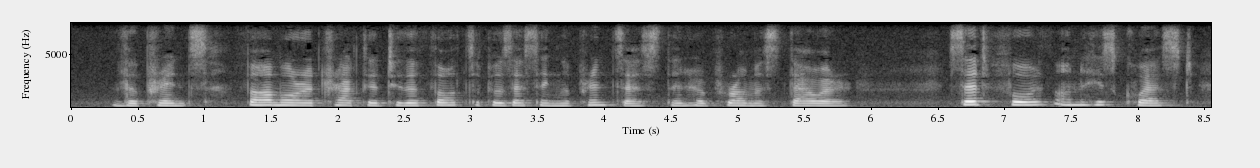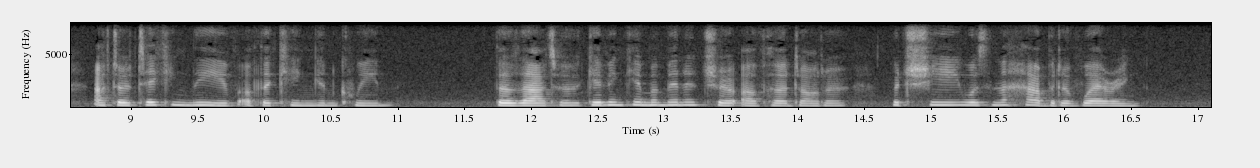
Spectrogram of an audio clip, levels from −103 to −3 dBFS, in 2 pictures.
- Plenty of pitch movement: No, average, 2.7 semitones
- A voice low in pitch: No, high, 215 Hz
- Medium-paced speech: Yes, average, 160 wpm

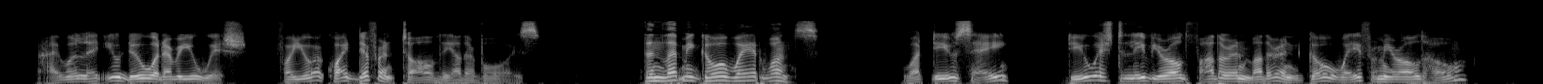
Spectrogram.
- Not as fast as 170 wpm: No, average, 175 wpm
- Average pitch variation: No, wide, 5.9 semitones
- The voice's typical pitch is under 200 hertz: Yes, low, 135 Hz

